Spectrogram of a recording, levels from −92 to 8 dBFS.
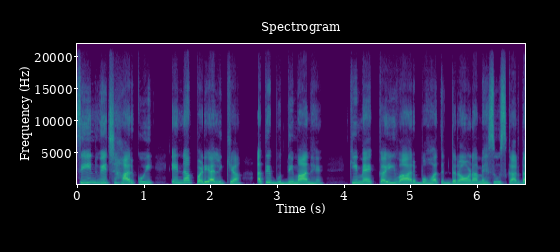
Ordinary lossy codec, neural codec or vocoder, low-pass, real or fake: none; autoencoder, 48 kHz, 128 numbers a frame, DAC-VAE, trained on Japanese speech; none; fake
